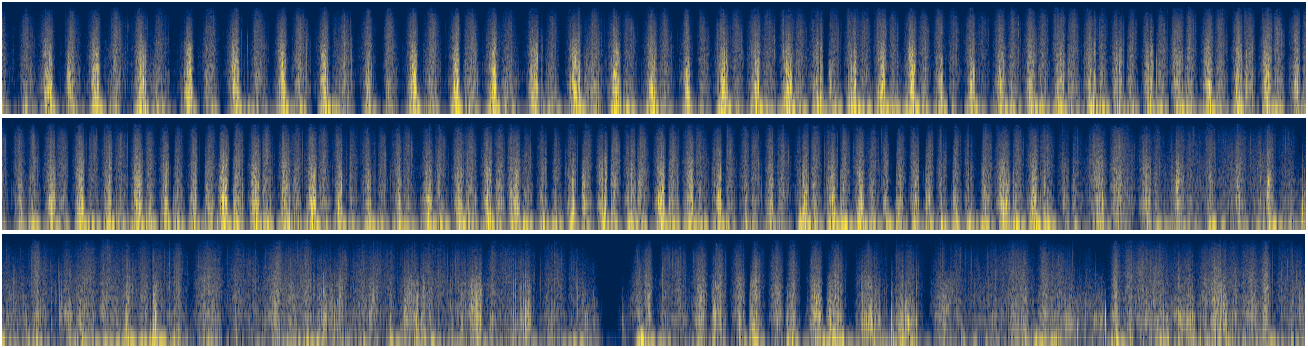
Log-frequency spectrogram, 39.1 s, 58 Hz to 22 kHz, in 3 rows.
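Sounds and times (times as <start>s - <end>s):
scratchy ear cleaning with crackles and rustles: 0.0s - 39.1s.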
